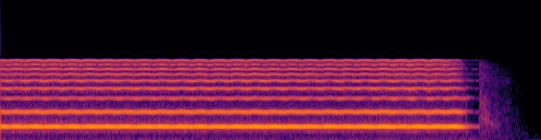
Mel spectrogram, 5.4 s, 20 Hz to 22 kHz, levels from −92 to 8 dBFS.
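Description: Comfort noise in place of the background, from 4.79 to 5.41 s: as the music drops to a background about 52 dB below its loud parts, the final 0.63 s becomes steady, featureless hiss, shifted in level by about 4 dB. This is likely discontinuous transmission, with the receiver synthesising noise; throughout, the 4 kHz ceiling of the G.711 call path stays audible.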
